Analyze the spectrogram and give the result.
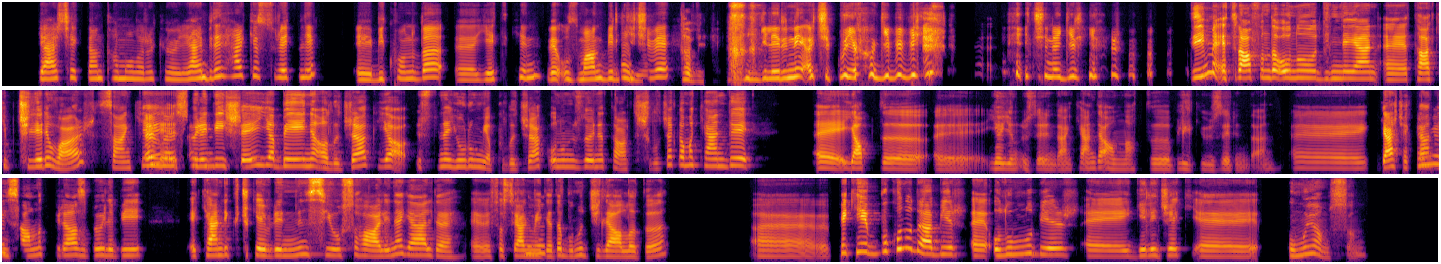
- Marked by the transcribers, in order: chuckle; chuckle; laughing while speaking: "gibi bir içine giriyorum"; chuckle
- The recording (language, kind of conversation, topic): Turkish, podcast, Telefonu masadan kaldırmak buluşmaları nasıl etkiler, sence?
